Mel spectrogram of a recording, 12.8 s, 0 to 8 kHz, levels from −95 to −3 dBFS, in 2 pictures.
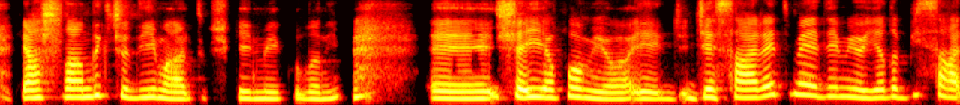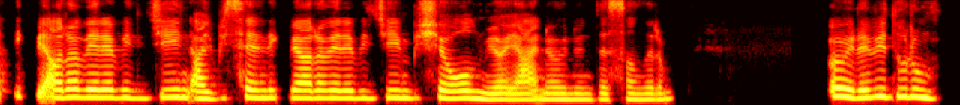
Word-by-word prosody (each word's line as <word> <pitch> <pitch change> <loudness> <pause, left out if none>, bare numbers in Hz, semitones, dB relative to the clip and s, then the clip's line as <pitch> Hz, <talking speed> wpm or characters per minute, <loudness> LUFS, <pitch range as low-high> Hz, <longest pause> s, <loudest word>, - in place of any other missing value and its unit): yaşlandıkça 235 +3 +3
diyeyim 230 -1 +1
artık 190 0 -1
şu - - -11
kelimeyi 195 -1 -1
kullanayım, 190 +4 -4 0.6
eee, 200 -1 +4
şey 235 0 +6
yapamıyor, 215 -6 +2
eee, 190 -1 0
ce 190 - -4
cesaret 235 +7 +2
mi 315 -2 +1
edemiyor 255 -4 0
ya 220 +1 0
da 240 -4 -3
1 - - -9
saatlik 265 -2 -2
bir - - +2
ara 235 +1 0
verebileceğin, 225 0 -2
ay, 195 -3 0
1 210 - -13
senelik 220 0 -3
bir 220 - -1
ara 215 0 0
verebileceğin 210 0 -3
bir 205 - -13
şey 220 0 -1
olmuyor 200 -4 +1
yani 170 0 -2
önünde 170 0 -5
sanırım. 170 +1 -6 1.0
Öyle 235 -3 +2
bir 250 -2 -1
durum. 240 -4 0
215 Hz, 170 wpm, -21 LUFS, 195-235 Hz, 1.0 s, şey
